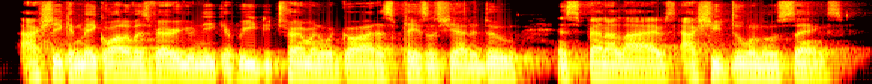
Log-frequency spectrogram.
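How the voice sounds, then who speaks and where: Rather quick and medium in pitch, a man talks in an ordinary speaking voice. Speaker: son giving eulogy. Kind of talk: eulogy remarks.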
